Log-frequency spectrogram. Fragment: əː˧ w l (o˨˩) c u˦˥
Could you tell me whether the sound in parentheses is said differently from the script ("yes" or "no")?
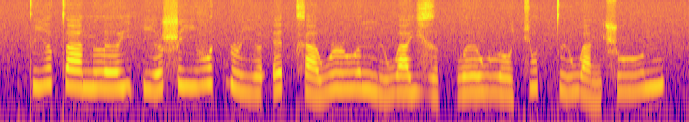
no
